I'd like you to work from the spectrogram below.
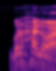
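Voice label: "berhaluan", Malay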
